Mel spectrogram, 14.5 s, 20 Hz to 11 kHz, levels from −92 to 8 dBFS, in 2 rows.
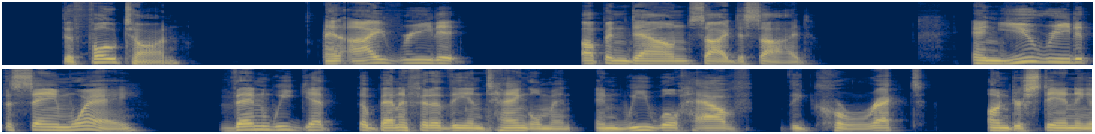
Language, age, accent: English, 40-59, American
